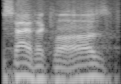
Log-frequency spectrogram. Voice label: santa claus announcer; Voice; xmas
